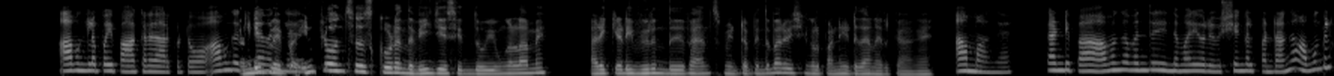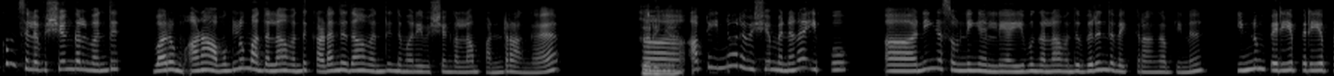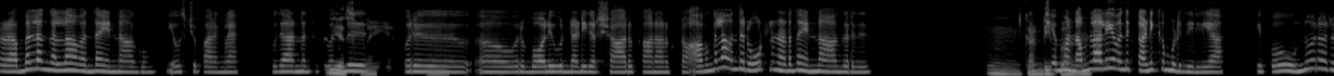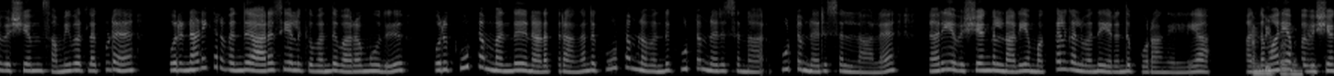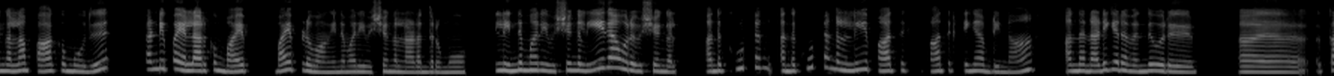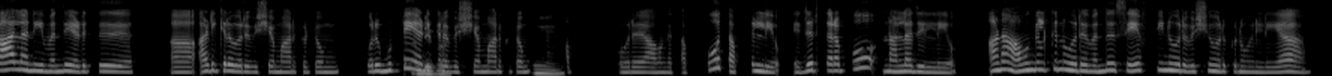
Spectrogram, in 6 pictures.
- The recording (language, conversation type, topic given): Tamil, podcast, ரசிகர்களுடன் நெருக்கமான உறவை ஆரோக்கியமாக வைத்திருக்க என்னென்ன வழிமுறைகள் பின்பற்ற வேண்டும்?
- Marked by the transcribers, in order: in English: "இன்ஃபிலுயன்சர்ஸ்"; in English: "மீட்டப்"; in English: "சேஃப்டின்னு"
